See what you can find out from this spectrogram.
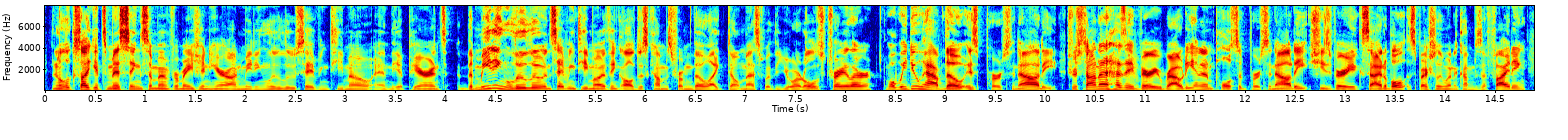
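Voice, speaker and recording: A man's voice: medium pitch, expressive, fast, hardly any pauses, no room sound. A man giving casual reaction commentary as host of a game lore video, reading bits aloud between remarks. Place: close, dry indoor recording.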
